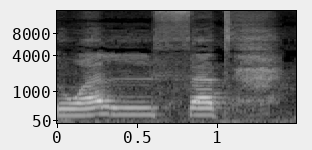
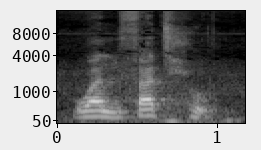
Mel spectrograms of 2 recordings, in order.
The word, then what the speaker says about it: والفتح: إذا إذا جاء نصر الله والفتح. You see, والفتح. Why are we saying fath and not saying fathu? So a lot of people will say wal fathu.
